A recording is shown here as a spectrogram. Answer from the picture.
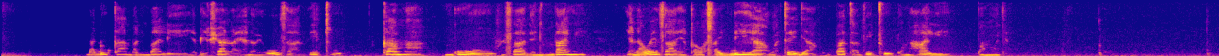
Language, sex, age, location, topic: Swahili, female, 25-35, Dar es Salaam, finance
